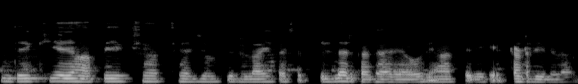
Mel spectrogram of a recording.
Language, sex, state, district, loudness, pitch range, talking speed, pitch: Hindi, male, Bihar, Supaul, -27 LUFS, 120-140 Hz, 240 wpm, 130 Hz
